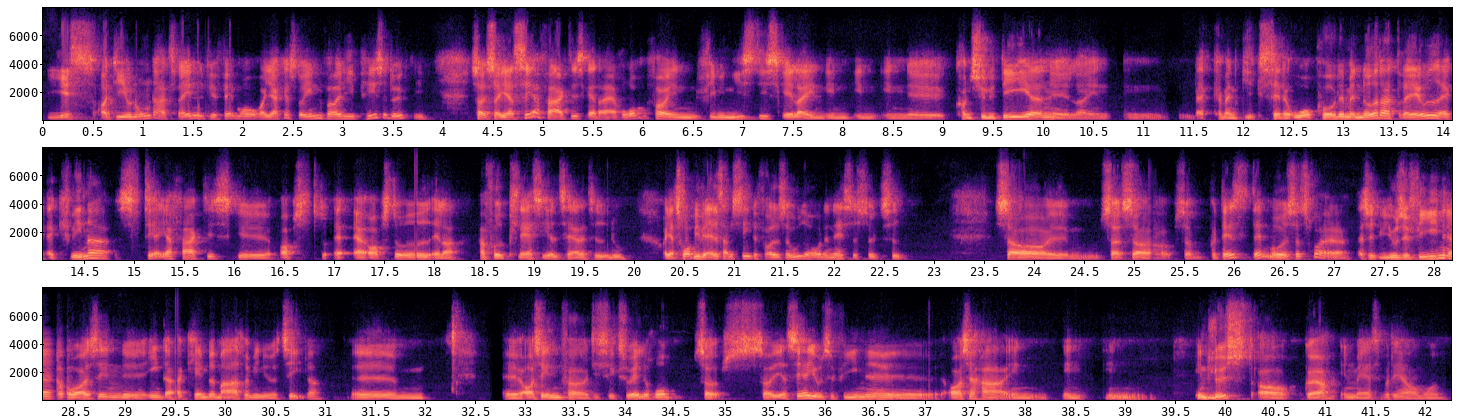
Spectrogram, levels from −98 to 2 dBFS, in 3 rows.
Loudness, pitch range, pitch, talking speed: -22 LUFS, 95-125 Hz, 105 Hz, 200 wpm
